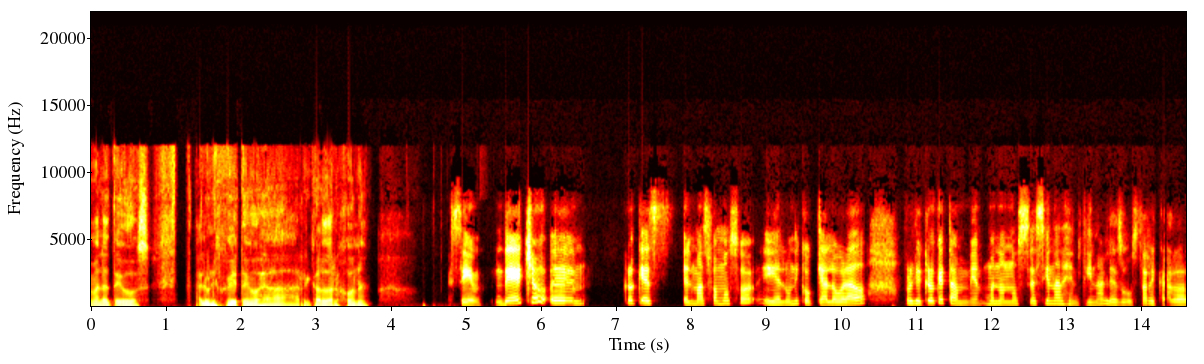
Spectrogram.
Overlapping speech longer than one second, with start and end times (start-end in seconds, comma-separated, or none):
none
